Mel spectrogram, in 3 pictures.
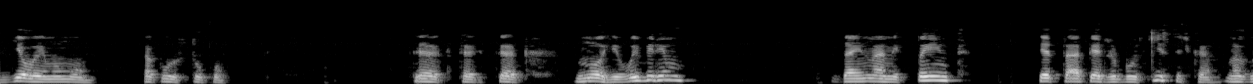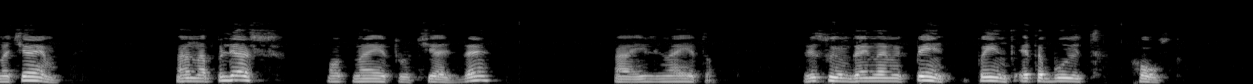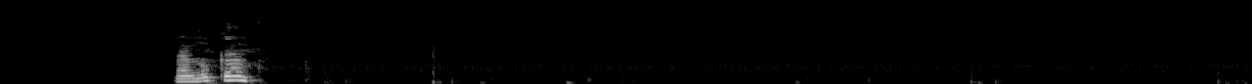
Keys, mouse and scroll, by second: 5.9 click, 10.1-11.1 drag, 23.6 click, 27.5-28.0 middle drag, 28.3 space, 29.4 space, 30.9 middle click, 33.8 click, 34.8 space, 37.4 space.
